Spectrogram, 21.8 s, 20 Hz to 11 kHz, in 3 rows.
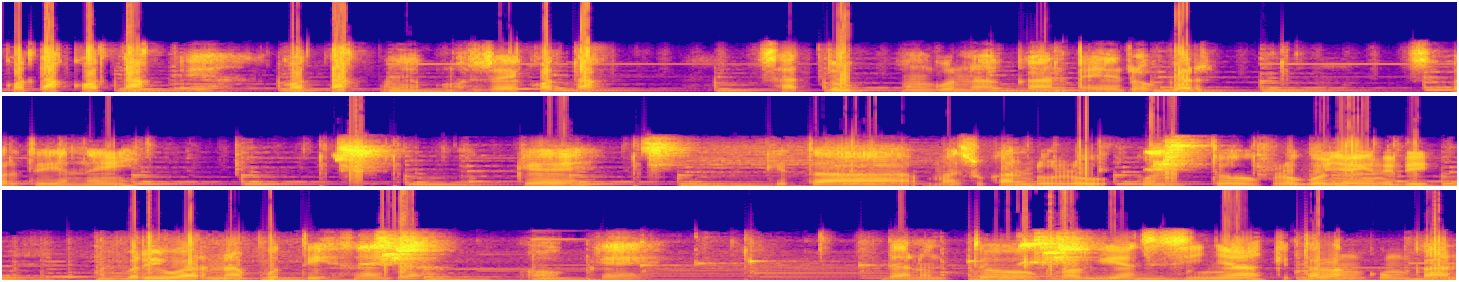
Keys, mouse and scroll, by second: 12.2 Home.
